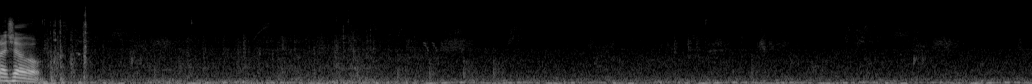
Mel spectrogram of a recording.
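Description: A young man speaks quietly into a nearby microphone.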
